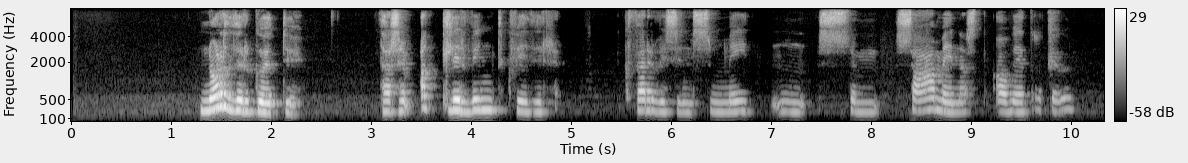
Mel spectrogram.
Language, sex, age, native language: Icelandic, female, 13, Icelandic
